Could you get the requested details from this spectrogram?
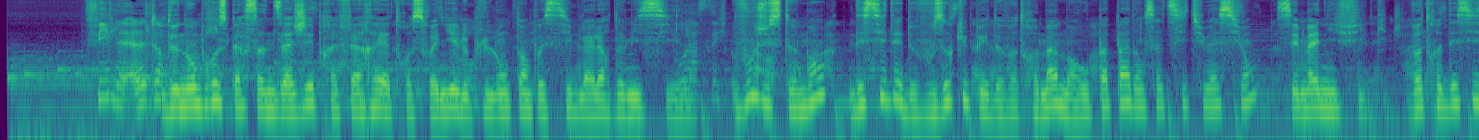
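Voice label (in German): französische Sprecherin; french voice-over talent female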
